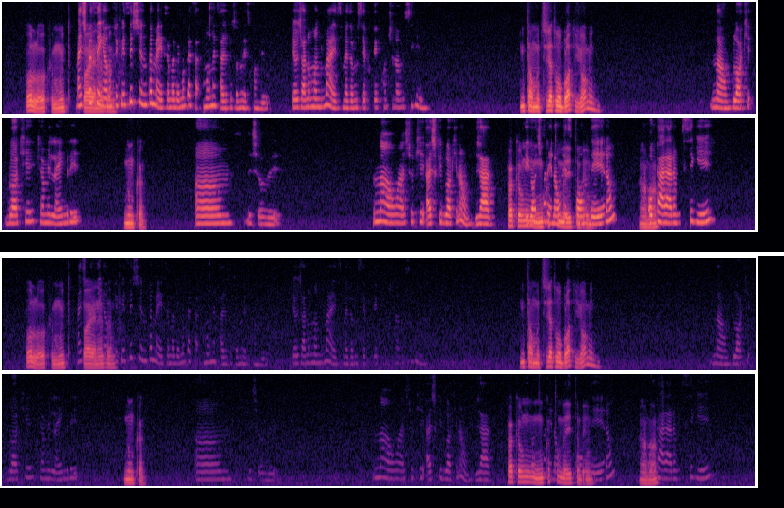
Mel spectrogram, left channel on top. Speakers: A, on the left; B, on the left.
A: Ô, louco, é muito
B: Mas,
A: paia,
B: tipo assim,
A: né, velho?
B: eu não fico insistindo também. Se eu mandei uma, pensa- uma mensagem e a pessoa não respondeu, eu já não mando mais, mas eu não sei por que continua me seguindo.
A: Então, mas você já tomou bloco de homem?
B: Não, bloque, bloque que eu me lembre.
A: Nunca.
B: ahn, deixa eu ver. Não, acho que acho que bloque não. Já,
A: Pior que eu nunca
B: igual eu te falei,
A: tomei
B: não responderam
A: também. Aham.
B: ou pararam de seguir.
